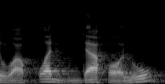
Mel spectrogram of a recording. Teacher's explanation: Ensuite, dakhalu, il y a dal. Donc, dal et dal. Mais la première lettre porte sukun. Alors là, l'assimilation est obligatoire. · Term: al-idgham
